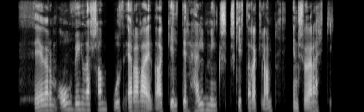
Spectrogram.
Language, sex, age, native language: Icelandic, male, 30-39, Icelandic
